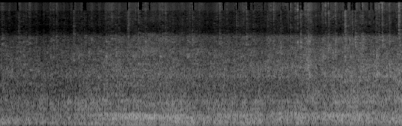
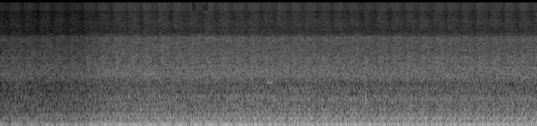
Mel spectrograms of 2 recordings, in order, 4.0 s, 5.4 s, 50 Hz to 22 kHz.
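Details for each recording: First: 1968 International, original never-rebuilt engine, 129,971 original miles, about 20–25°F outside: steady even low idle rumble, no misses or knocks; normal idle. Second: Manual-transmission vehicle cold start with choke on: choked idle with rough ticking puff about three a second under steady rumble; exhaust leak on passenger side.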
